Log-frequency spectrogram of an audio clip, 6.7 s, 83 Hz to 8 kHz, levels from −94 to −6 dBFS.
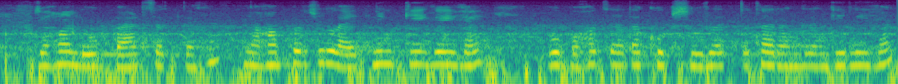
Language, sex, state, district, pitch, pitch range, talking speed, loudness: Hindi, female, Rajasthan, Bikaner, 230 Hz, 220-240 Hz, 180 wpm, -17 LUFS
